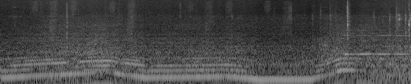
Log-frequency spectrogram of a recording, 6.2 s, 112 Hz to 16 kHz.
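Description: BMW 330i straight-six engine under hard acceleration. The revs climb, drop at an upshift about two seconds in, then flare up quickly near the end as the automatic transmission slips under full throttle. The owner puts the slipping down to failing transmission solenoids, and it sets off the transmission warning and limp mode.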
